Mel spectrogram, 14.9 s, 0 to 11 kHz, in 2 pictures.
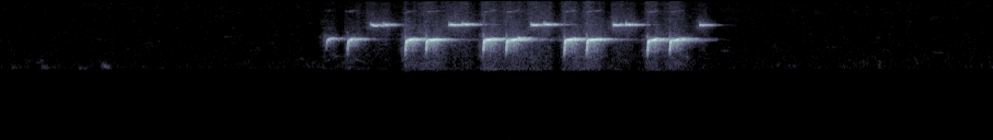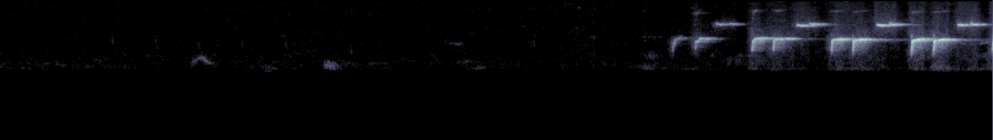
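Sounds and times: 
great tit Parus major singing: 0:02.4 - 0:05.4, 0:12.5 - 0:14.8.

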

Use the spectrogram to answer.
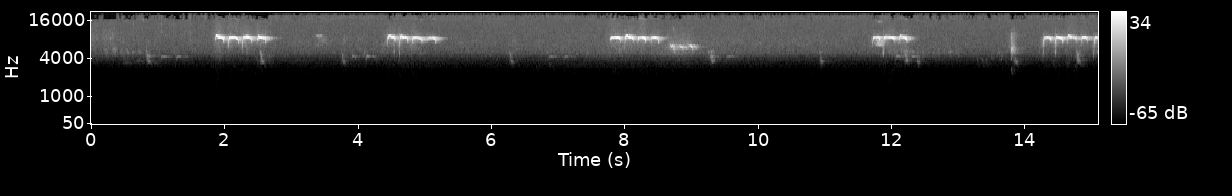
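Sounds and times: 
Eurasian blue tit Cyanistes caeruleus trilled calls: 0:01.9 - 0:02.7, 0:04.4 - 0:05.2, 0:07.8 - 0:09.4, 0:11.7 - 0:12.4, 0:13.8 - 0:15.1.

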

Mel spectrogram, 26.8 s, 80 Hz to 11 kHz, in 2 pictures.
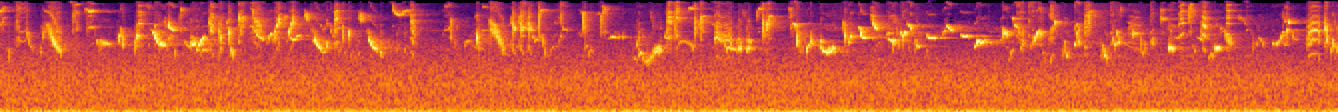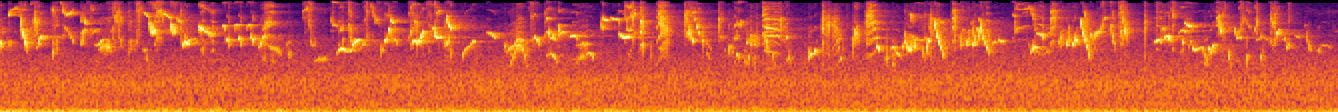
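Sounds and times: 
Eurasian blackcap Sylvia atricapilla song: 0:00.0 - 0:26.7
low background hiss: 0:00.0 - 0:26.7.

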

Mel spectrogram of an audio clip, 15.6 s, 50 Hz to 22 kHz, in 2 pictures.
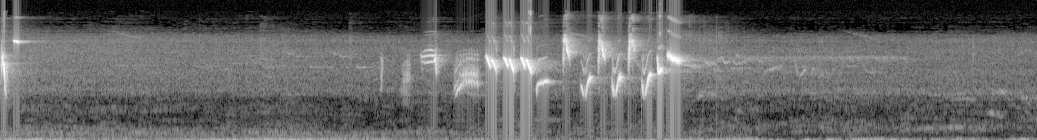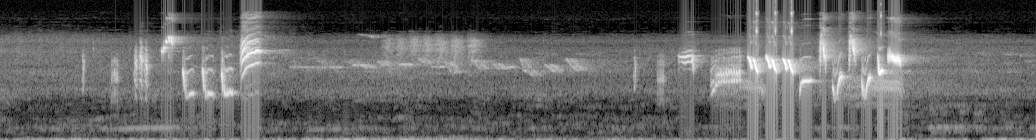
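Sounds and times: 
common nightingale Luscinia megarhynchos singing: 0:00.0 - 0:15.5.

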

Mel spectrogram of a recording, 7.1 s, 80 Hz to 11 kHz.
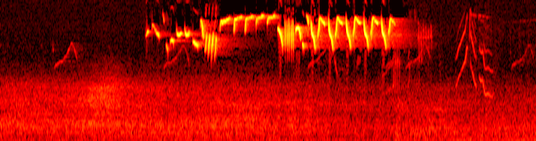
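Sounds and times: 
steady low hiss: 0:00.0 - 0:07.1
Eurasian wren high rapid song of twittering notes and trills: 0:01.9 - 0:07.0.

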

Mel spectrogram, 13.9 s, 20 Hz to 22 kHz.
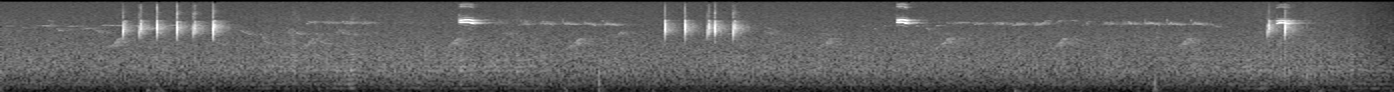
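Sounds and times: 
quiet hiss: 0:00.0 - 0:13.9
European robin Erithacus rubecula ticking calls: 0:01.1 - 0:02.3, 0:06.6 - 0:07.5, 0:12.6 - 0:13.0.

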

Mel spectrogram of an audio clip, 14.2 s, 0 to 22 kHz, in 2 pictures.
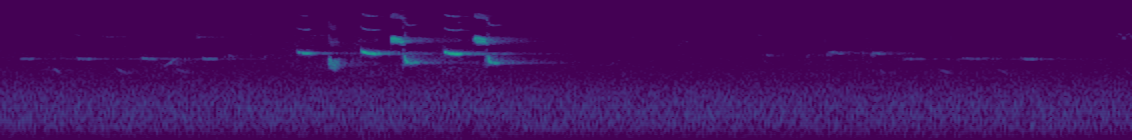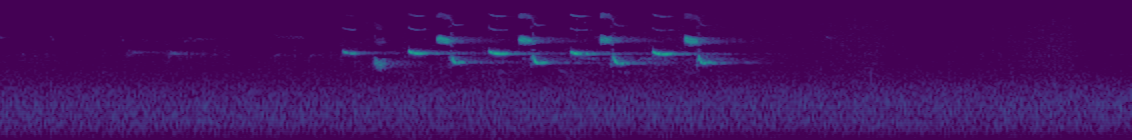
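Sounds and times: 
great tit singing: 0:00.5 - 0:03.2, 0:07.9 - 0:11.8.

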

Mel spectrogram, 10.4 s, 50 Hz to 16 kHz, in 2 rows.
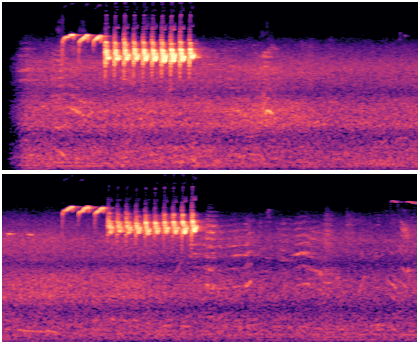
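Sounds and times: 
faint background hiss: 0:00.1 - 0:10.3
Eurasian blue tit Cyanistes caeruleus singing: 0:00.7 - 0:02.5, 0:06.0 - 0:07.7.

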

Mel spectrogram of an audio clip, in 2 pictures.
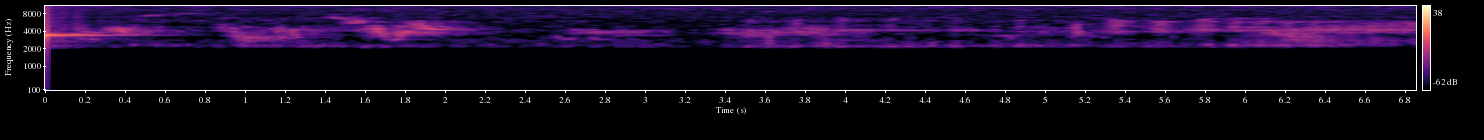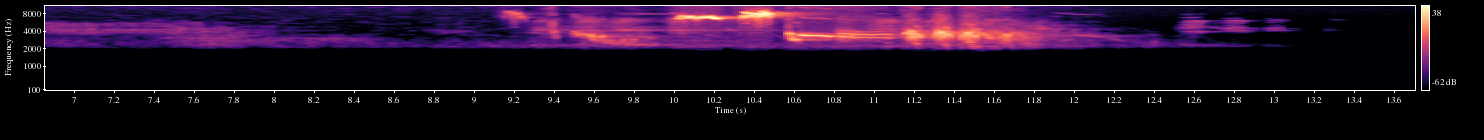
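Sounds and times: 
European robin twittering: 0:00.0 - 0:00.3, 0:09.5 - 0:11.9.

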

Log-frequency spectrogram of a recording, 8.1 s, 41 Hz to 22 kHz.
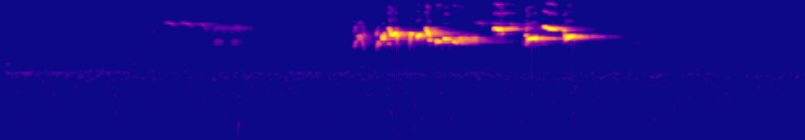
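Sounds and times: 
European robin Erithacus rubecula singing: 0:01.0 - 0:06.9.

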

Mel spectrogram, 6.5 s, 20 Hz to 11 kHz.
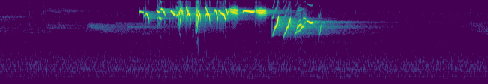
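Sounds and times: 
European robin Erithacus rubecula singing: 0:01.8 - 0:04.6.

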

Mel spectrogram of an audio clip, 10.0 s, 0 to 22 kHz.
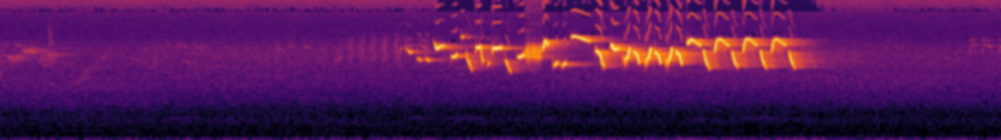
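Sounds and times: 
Eurasian wren Troglodytes troglodytes singing: 0:04.1 - 0:08.0.

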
